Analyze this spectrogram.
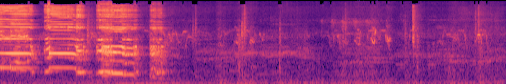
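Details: Two-month-old Kokok Balenggek chick from Tigo Lurah, Solok, crows in three loud separated syllables and a short tail within under two seconds, then quiet background with faint distant calls.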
